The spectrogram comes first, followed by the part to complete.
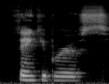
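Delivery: tired. A man thanks another man for his offer, speaking tiredly. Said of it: "he says tiredly".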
